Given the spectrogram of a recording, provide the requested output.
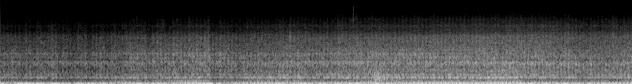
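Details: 1997 John Deere 310E 4WD backhoe, 2,280 hours, diesel, engine cover shut: deep, steady diesel idle with even low rumble, no knocks or misses; normal healthy idle.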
